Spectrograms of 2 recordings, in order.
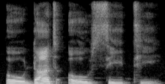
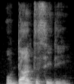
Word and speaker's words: Odontoceti: They are called toothed whales, or now I need to get the pronunciation thing. Where is it? Oh, there it is. Odontoceti. Odontoceti. Odontoceti.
